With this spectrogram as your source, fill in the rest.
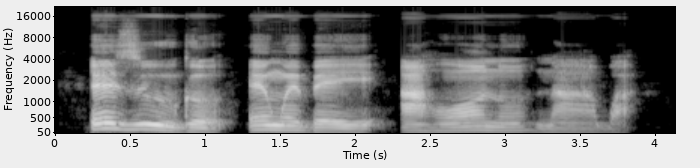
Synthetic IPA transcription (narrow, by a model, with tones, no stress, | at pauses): e˦zu˦u˨ɡo˨e˦ŋʷe˦be˨ɣɪ˨a˨ɦʊ˨ɔ˦nʊ˦na˨a˨ɡ͡ba̰˨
